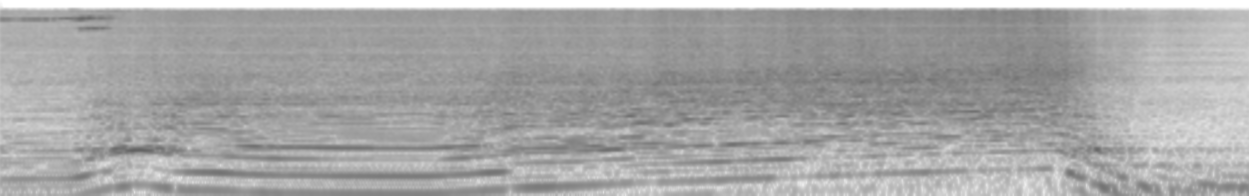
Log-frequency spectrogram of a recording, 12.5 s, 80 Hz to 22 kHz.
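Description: A 408 cubic-inch dry-sump V8 race engine on an engine dyno, making a wide-open-throttle pull and climbing through the revs for about ten seconds. Near the end the throttle closes and the engine quickly winds back down.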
